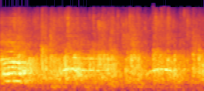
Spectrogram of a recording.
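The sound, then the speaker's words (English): A large audience gives God a round of applause, clapping steadily and continuously in a dense, even wash, with faint voices and cheers mixed into the crowd noise. “I'd say give God a round of applause for what he's made you to be.”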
